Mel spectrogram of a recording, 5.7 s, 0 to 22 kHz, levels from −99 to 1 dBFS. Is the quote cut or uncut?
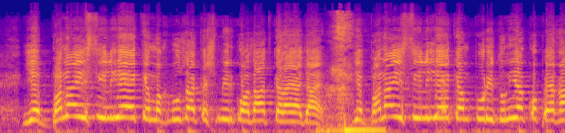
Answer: uncut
